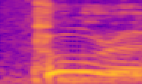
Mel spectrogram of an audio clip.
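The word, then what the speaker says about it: πύλη: It comes from the root pule, that's how that's pronounced.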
